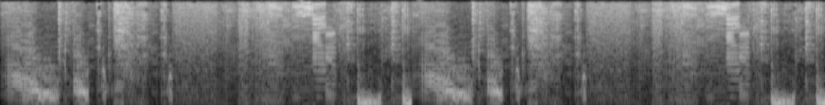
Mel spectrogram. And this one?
mythical mouth of the ancients
drummy glitch mouth boi
digital, electronic, glitch, noise, sound-design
